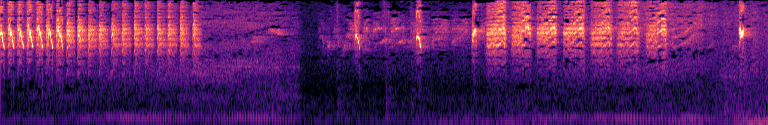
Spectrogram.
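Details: Loud rapid-fire ashy drongo singing to prompt other birds to sing: a quick high pulsed trill ends, a short quiet gap follows, then spaced sharp whistled chips and buzzy notes over a low rumbling background.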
